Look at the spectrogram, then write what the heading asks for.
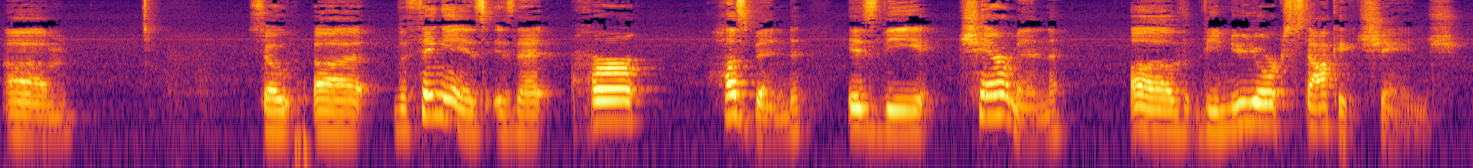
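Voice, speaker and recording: A man recorded in a roomy, echoey space talks as a podcast co-host. His pitch is middling, and he explains casually, stammering over repeats and then landing hard on his points. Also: sing-song, extremely slow.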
